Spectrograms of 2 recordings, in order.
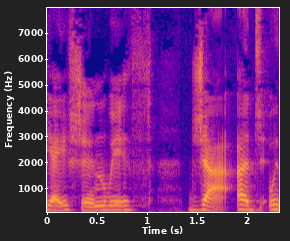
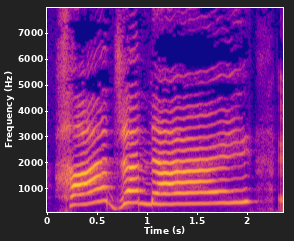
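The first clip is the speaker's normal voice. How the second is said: high-pitched, loud, drawn-out delivery; 6 dB louder than usual. Retelling a funny moment when a sister called, in a very Forrest Gump-esque voice. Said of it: "in a very Forrest Gump esque voice".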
